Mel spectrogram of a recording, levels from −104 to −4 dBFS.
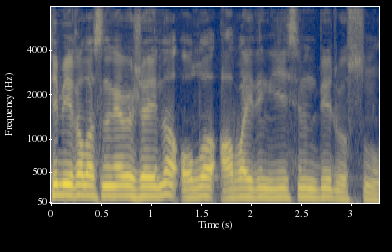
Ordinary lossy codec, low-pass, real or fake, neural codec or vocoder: none; none; real; none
